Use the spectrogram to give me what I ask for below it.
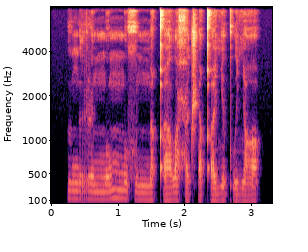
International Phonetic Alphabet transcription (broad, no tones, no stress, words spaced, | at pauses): ɯŋɯrɭɪmːo mːoxʷɪmːɪ qʼe lˠɪħɯt͡ʃʼeqʼɪ ʎɛkʷʼɛʎɑ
